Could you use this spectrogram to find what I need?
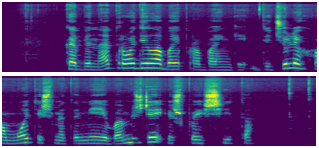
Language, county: Lithuanian, Marijampolė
